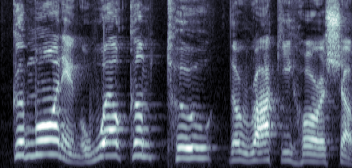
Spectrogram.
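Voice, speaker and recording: Putting on a gruff character voice, a man talks at a high pitch and a fairly slow pace, his pitch swinging very widely. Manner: tough, gruff.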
